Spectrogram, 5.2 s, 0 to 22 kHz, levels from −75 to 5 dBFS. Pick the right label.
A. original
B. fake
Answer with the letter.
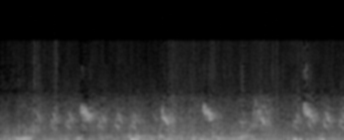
A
